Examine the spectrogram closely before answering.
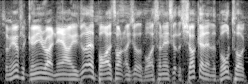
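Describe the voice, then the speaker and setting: A young adult man with an Australian accent doing play-by-play esports commentary, getting excited on big plays. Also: medium pitch, racing. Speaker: esports caster.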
